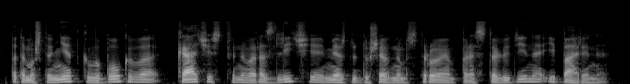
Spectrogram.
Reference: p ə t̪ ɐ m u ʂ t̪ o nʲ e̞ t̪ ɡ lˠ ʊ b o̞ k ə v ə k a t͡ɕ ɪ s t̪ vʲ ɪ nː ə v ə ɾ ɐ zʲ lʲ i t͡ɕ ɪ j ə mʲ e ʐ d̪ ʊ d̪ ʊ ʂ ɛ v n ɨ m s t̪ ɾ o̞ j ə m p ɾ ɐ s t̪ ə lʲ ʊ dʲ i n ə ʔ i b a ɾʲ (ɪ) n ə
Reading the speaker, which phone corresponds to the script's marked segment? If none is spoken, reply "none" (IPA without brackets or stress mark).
ɪ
